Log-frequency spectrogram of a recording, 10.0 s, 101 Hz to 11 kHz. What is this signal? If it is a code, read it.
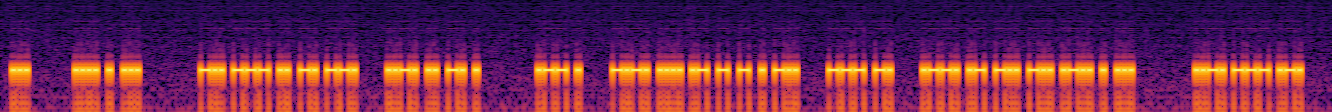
Morse code, heard as a keyed tone, about 50 wpm, 590 Hz. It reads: S HES DOING FINE WE CHATTED ON PADDLES FOR
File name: archived / CRSnet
